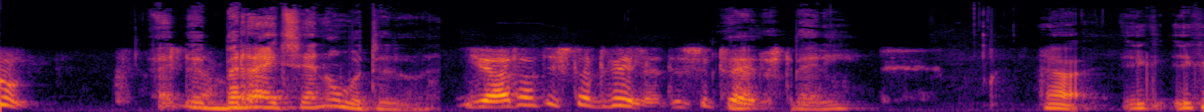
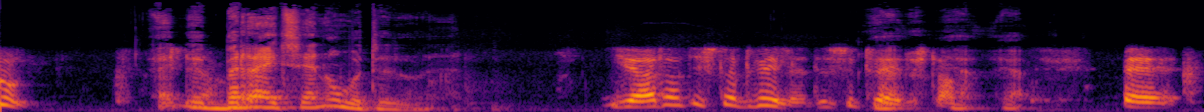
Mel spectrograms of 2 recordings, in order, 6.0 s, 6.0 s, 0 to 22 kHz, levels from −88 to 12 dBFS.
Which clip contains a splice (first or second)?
first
